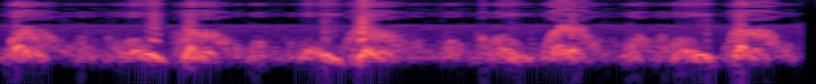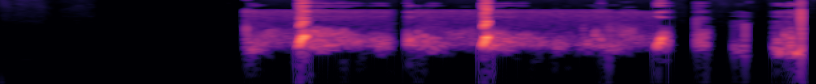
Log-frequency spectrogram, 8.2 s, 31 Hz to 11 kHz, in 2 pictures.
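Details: Doppler heart sounds during an echocardiogram checking for a murmur a doctor thought she heard, done for presyncope; rhythmic whooshing pulses about 68 a minute, then softer, choppier pulsing; heart apparently not the issue.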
